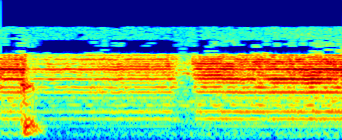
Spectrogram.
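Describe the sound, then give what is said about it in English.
A door buzzer sounds with a harsh, steady electric drone, briefly cutting out partway through before buzzing again just as loudly. No voices accompany it. “Someone's at the door”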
